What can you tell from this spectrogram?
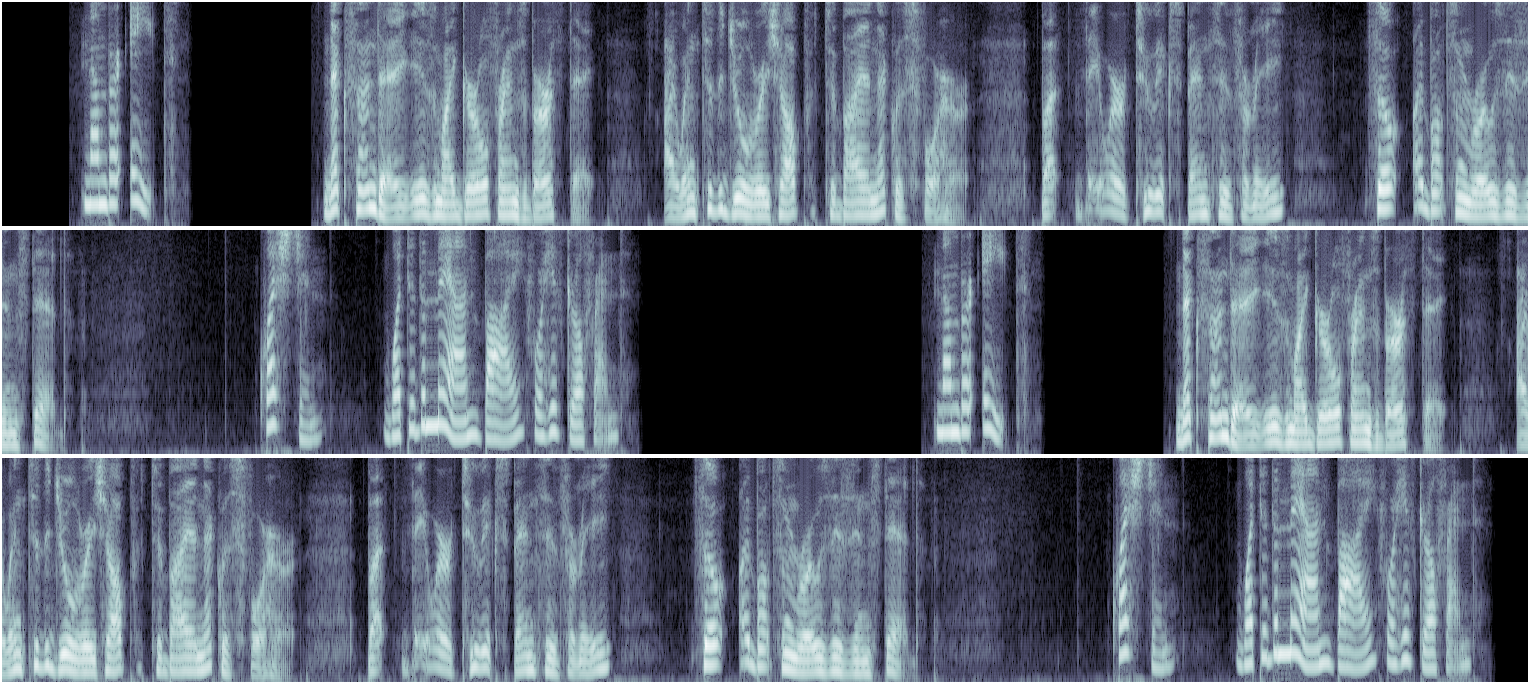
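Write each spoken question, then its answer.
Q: What did the man buy for his girlfriend?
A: Some roses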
